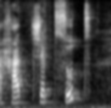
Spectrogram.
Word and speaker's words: Hatshepsut: Yo me trago y eso que he estado leyendo bastante de ella, pero se pronuncia Hatshepsut ella, les cuento que este es otro caso que no sabemos cuándo nació, pero se cree que nació alrededor del año 1507 a.C.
